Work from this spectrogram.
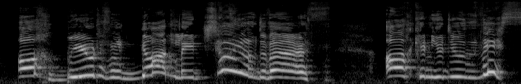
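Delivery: theatrical, flamboyant fairy voice, very high-pitched. Retelling what the fairy said to someone, in a flamboyant fairy voice. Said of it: "he's just like this like flamboyant".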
